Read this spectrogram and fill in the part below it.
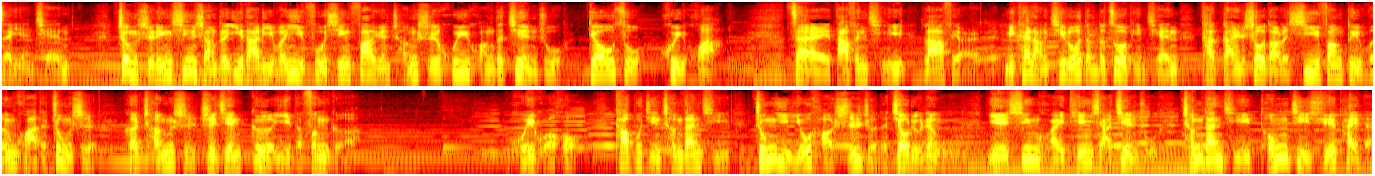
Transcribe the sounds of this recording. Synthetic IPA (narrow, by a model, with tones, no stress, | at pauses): t͡sa˥˩ɪjɛ̰˨˩nt͡ɕʰjɛ̰˧˥n | ʈ͡ʂɤ˥˩ŋʂɻ̩˧˥li˧˥ŋɕi˥nʂɑ˨˩ŋʈ͡ʂə˦i˥˧t̪a˥˧li˥˩wə˧˥ni˥˧fu˥˩ɕi˥nfa˥ɥɛ˧˥nʈ͡ʂʰɤ˧˥ŋʂɻ̩˥˩xwe˥ɪxwɑ̰˧˥ŋd̪ə˧t͡ɕjɛ˥˧nʈ͡ʂu˥˩ | t̪jɑ˥ʊsu˥˩ | xwe˥˧ɪxwa̰˥˩ | t͡sa˥˩ɪt̪a˧˥fə˥nt͡ɕʰḭ˧˥ | la˥fe˥ɪə̰˞˨˩˦mi˨˩kʰa˥ɪlɑ˧˥ŋt͡ɕʰi˧˥lwɔ˧˥t̪ɤ˨˩ŋd̪ə˦t͡swɔ˥˩pʰi˨˩nt͡ɕʰjɛ˧˥n | t̪ʰa˥ka˨˩nʂo˥˧ʊt̪ɑ˥˩ʊlə˩ɕi˥fɑ˥ŋt̪we˥˩ɪwə˧˥nxwa̰˥˩d̪ə˩ʈ͡ʂʊ˥˧ŋʂɻ̩˥˩ | xɤ˧˥ʈ͡ʂʰɤ˧˥ŋʂɻ̩˥˩ʈ͡ʂɻ̩˥t͡ɕjɛ˥nkɤ˥˧i˥˩d̪ə˩fɤ˥ŋkɤ̰˧˥ | xwe˧˥ɪkwɔ̰˧˥xo˥˩ʊt̪ʰa˥pu˥˩t͡ɕi˨˩nʈ͡ʂʰɤ˧˥ŋt̪a˥nt͡ɕʰḭ˧˥ | ʈ͡ʂʊ˥ŋi˥˩jo˧˥ʊxɑ˨˩ʊʂɻ̩˧˥ʈ͡ʂɤ̰˨˩d̪ə˦t͡ɕjɑ˥ʊljo˧˥ʊɻə˥˧nṵ˥˩jɛ˨˩ɕi˥nxwa˧˥ɪt̪ʰjɛ˥nɕja̰˥˧t͡ɕjɛ˥˧nʈ͡ʂṵ˥˩ʈ͡ʂʰɤ˧˥ŋt̪a˥nt͡ɕʰi˧˥t̪ʰʊ˧˥ŋt͡ɕi˥˩ɕɥɛ˧˥pʰa˥˩ɪd̪ə̰˩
